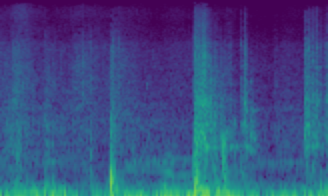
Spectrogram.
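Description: Weathered wooden field gate, hung on a spring with no latch, knocking as it is pushed through and swings shut: one sharp wooden knock just over half a second in, then a quick cluster of knocks a little past one second.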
